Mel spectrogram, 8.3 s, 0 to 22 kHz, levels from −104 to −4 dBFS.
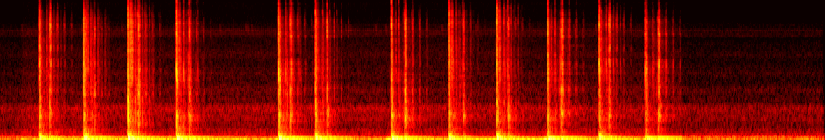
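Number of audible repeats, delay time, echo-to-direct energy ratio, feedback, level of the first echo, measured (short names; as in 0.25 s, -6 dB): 2, 71 ms, -19.5 dB, 41%, -20.5 dB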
